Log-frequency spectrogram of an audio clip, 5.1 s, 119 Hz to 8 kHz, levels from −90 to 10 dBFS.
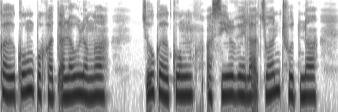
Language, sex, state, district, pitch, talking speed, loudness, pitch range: Mizo, female, Mizoram, Aizawl, 225 Hz, 165 wpm, -12 LUFS, 220-235 Hz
